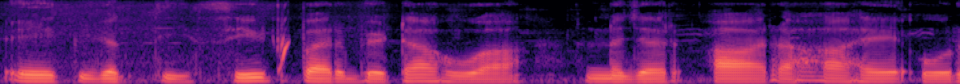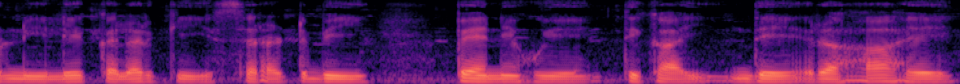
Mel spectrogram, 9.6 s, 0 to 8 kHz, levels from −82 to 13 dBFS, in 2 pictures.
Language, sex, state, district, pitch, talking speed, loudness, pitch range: Hindi, male, Rajasthan, Jaipur, 105 Hz, 135 wpm, -20 LUFS, 105-115 Hz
